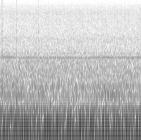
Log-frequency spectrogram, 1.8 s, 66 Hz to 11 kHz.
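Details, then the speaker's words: GMC Squarebody truck with LS V8, now on a Holley Terminator X ECU: steady, even idle firing on all eight after the misfire was fixed by tightening a loose, dangling ground wire bolt at the back of the cylinder; normal idle before a test drive. "oh yeah I got all eight again yay time for a test run"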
